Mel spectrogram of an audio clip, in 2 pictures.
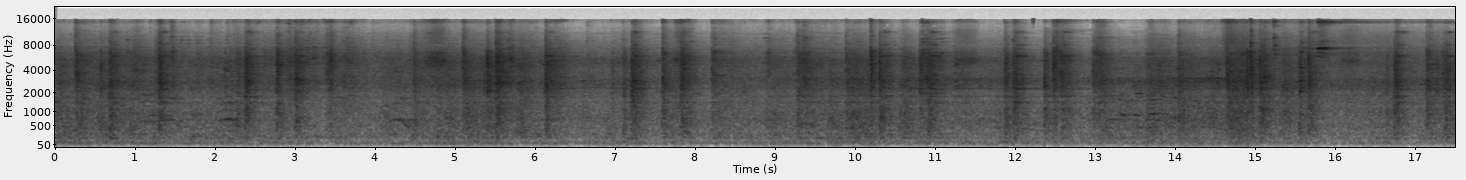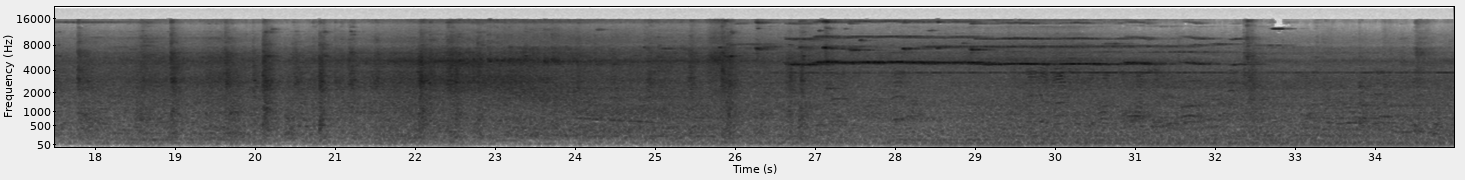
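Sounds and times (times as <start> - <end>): train coaches rumbling past: 0.0 - 34.9
wheels clacking over rail joints: 7.0 - 13.2
high wheel squeal: 26.2 - 34.9.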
